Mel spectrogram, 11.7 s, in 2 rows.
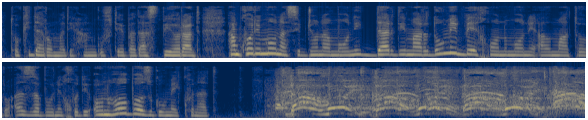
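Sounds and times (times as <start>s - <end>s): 
speech: 0.1s - 11.0s
crowd of protesters chanting slogans against the government in a garden in Almaty: 8.5s - 11.6s.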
